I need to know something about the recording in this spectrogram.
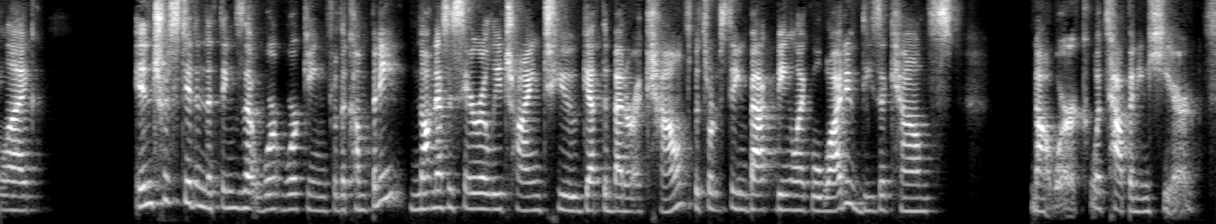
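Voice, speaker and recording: Reflective woman in her forties. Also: medium pitch. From Puerto Rico. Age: 40s. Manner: reflective, storytelling, animated asides. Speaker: guest, company founder. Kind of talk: podcast interview.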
